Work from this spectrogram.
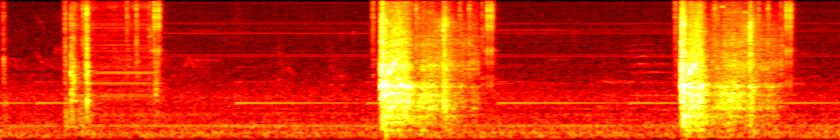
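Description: Two short cranking bursts with a steady chime between them; the engine catches cleanly with no squeal or chirp from the belt drive.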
